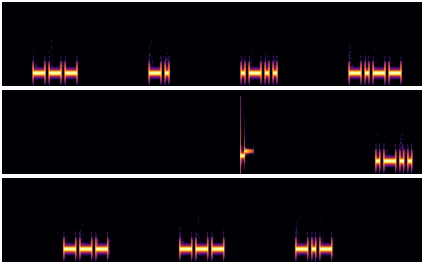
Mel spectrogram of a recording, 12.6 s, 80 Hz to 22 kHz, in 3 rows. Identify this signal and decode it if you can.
Morse code, heard as a keyed tone, about 30 wpm, spaced as for 10 wpm, 690 Hz. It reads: ONLY LOOK
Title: 6x Character Spacing - Top 500 Words - 30wpm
